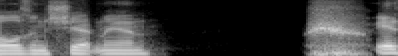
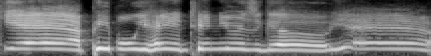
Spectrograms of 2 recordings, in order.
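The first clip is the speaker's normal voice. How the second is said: high, mocking cheer; sarcastic high-pitched celebration; mock excited fan; 14 semitones higher than usual. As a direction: ham up a giddy supporter. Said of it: "They were like".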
